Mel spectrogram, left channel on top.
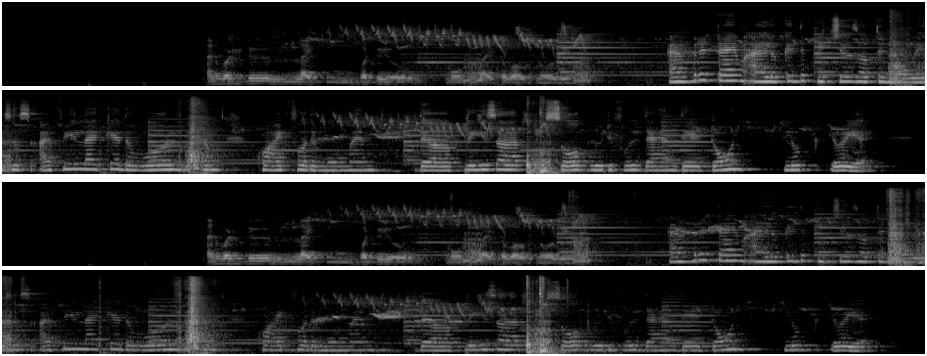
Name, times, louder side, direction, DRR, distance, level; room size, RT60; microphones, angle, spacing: voice 1, 2.0-4.2 4.4-5.7, right 1 dB, 5° right, 0.7 m, -39 dB
sound 1, 2.6-17.7, left 2 dB, 35° left, 1.1 m, -49 dB
Church bell, 4.0-16.4, left 3 dB, 70° left, 1.1 m, -48 dB
sound 2, 4.0-4.8 5.3-5.4 5.6-5.9 6.3-7.9 8.3-8.4 8.8-9.5 10.2-10.3 10.9-11.5 12.0-12.1 12.3-15.3, right 4 dB, 45° right, 0.5 m, -36 dB
voice 2, 6.7-16.7 17.0-17.9, left 6 dB, 90° left, 0.4 m, -34 dB
12.5 x 9.5 x 3.2 m
head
